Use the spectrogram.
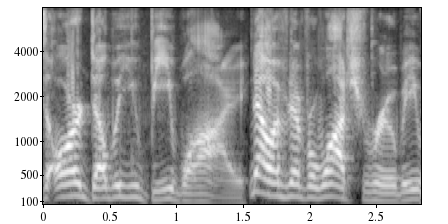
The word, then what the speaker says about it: RWBY: now I've never watched Ruby which is how you say this somehow so I have literally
